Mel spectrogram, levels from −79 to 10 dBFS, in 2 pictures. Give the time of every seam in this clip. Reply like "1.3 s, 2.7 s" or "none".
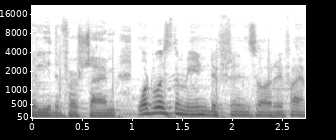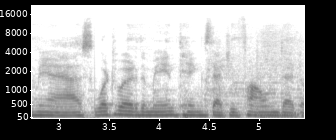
0.9 s, 3.3 s

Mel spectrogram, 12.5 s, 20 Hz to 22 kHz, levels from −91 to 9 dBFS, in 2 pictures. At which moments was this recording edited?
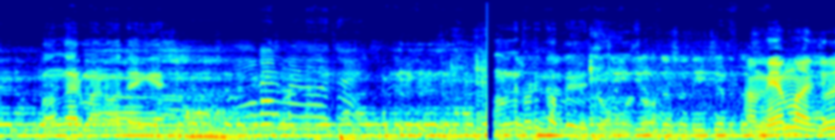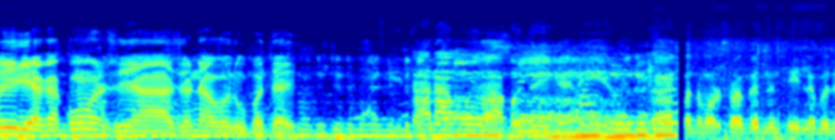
3.7 s, 11.4 s

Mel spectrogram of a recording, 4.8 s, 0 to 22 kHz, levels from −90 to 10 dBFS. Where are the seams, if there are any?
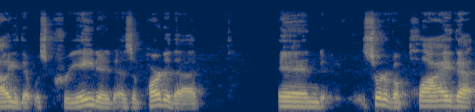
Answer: none

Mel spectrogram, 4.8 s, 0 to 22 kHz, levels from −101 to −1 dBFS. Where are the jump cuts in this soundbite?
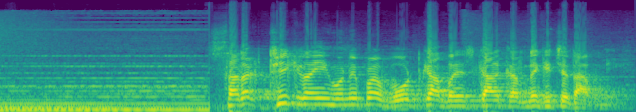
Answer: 1.5 s

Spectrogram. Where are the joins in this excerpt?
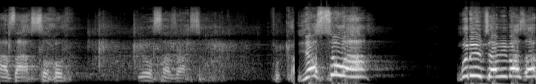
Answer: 2.9 s

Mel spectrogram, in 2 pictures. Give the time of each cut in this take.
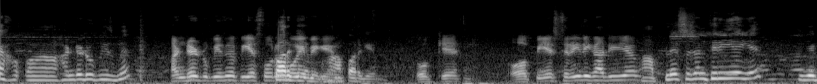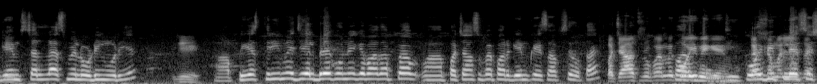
none

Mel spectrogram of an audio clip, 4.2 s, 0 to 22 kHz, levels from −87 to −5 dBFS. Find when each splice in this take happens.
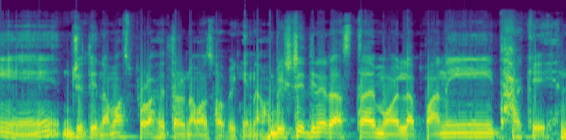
2.0 s

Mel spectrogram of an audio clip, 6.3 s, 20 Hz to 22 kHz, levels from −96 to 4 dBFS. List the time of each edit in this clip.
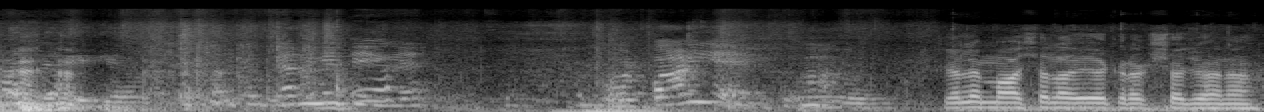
4.6 s

